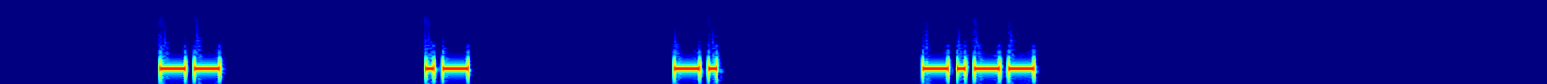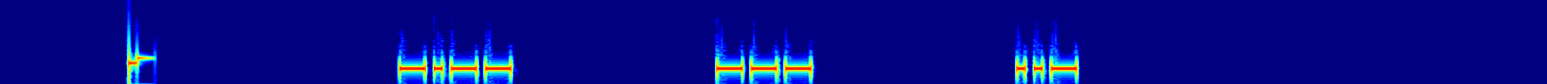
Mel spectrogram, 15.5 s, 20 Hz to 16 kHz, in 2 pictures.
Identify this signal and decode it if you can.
Morse code, heard as a keyed tone, about 28 wpm, spaced as for 8 wpm, 700 Hz. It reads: MANY YOU
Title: 8x Character Spacing - Top 300 Words - 28wpm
